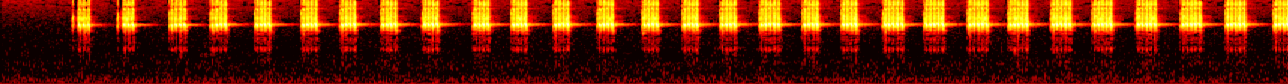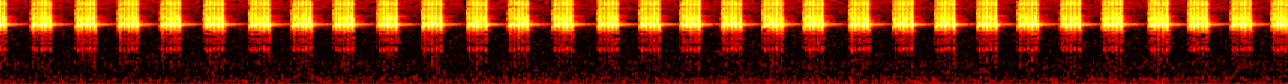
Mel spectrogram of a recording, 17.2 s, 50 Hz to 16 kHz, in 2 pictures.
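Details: Night-time cricket chirping captured live with a Sony PCM D100 recorder; rapid, even high-pitched pulses begin after a brief pause and continue densely at about three per second.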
